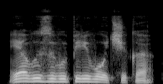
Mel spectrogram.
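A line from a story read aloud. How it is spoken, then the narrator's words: Grumbling. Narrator (Russian): буркнул Камышов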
